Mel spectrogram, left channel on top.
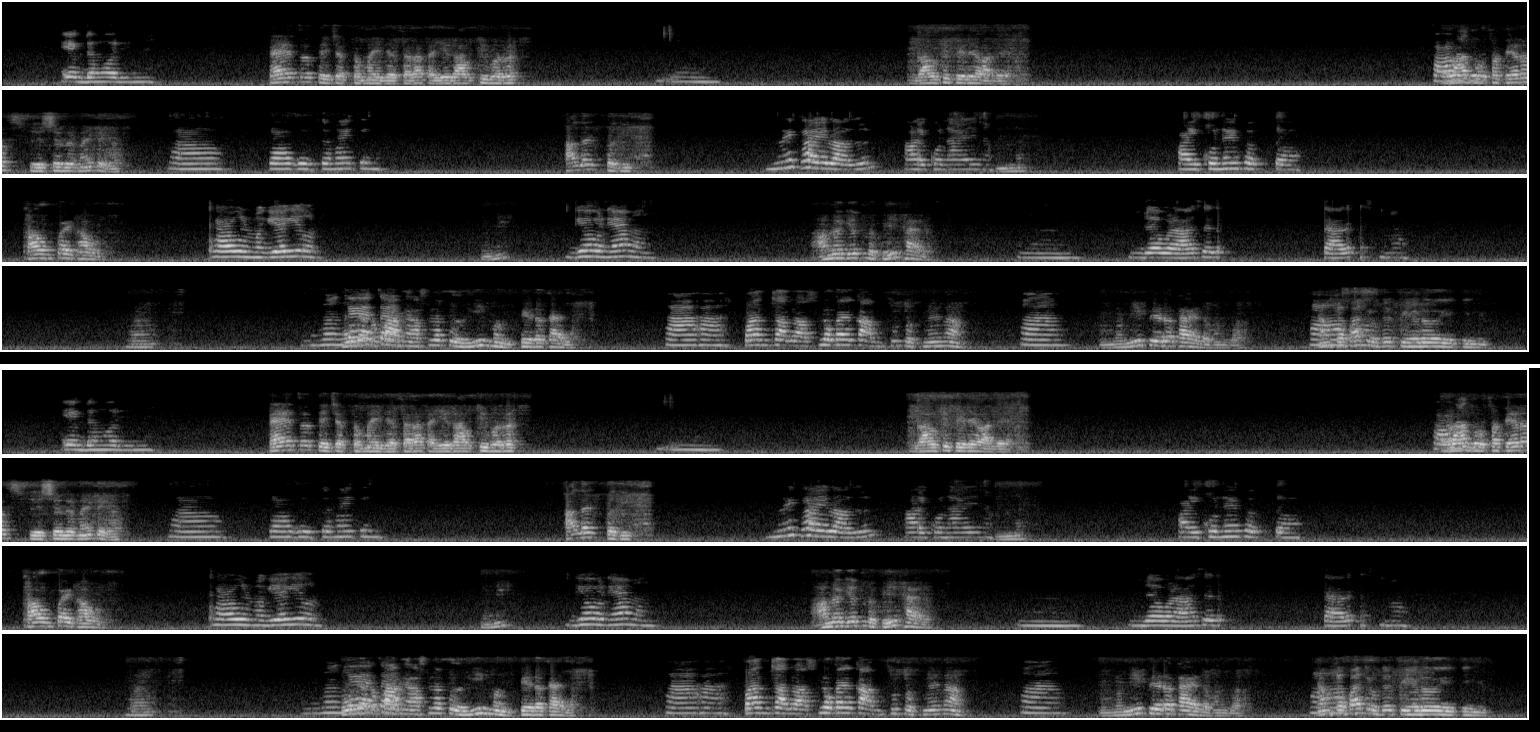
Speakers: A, on the left (about 50°); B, on the right (about 55°).
A: एकदम ओरीजनल
B: कायच त्याच्यात तर माैद्याचा राहता हे गावठी बरं
A: हम्म.
B: गावचे पेढे वाले
A: पावजो
B: <unintelligible> चा पेढा स्पेशल आहे माहितेय का?
A: हा बहादूरचा माहितेय ना
B: खाल्लायस कधी?
A: नाही खायला अजून ऐकून आहे ना
B: म
A: ऐकून आहे फक्त.
B: खाऊन पाय खाऊन
A: खाऊन मग या घेऊन
B: हम्म.
A: घेऊन या मग.
B: आम्हीया घेतल ती खायला
A: हम्म जवळ असे तर <unintelligible>
B: हम् <inaudible>
A: मग
B: उद्या
A: काय आता
B: का पाणी असलं तर येई मग पेढं खायला.
A: हा, हा.
B: पाणी चालू असल काही, काम सुटत नाही ना.
A: हा.
B: म मी पेढं खायला म्हणल,
A: हा
B: आमच्या पाठीवर
A: हा
B: पेढ येते मी. <unintelligible>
